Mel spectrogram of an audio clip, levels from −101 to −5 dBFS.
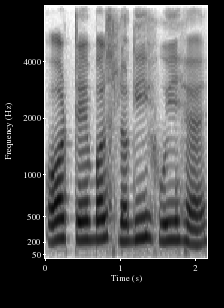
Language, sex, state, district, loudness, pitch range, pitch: Hindi, male, Bihar, Patna, -16 LUFS, 210-235 Hz, 225 Hz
